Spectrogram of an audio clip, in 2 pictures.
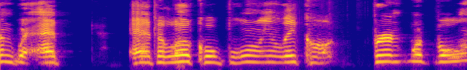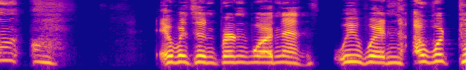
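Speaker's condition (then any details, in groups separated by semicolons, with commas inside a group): Cerebral palsy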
